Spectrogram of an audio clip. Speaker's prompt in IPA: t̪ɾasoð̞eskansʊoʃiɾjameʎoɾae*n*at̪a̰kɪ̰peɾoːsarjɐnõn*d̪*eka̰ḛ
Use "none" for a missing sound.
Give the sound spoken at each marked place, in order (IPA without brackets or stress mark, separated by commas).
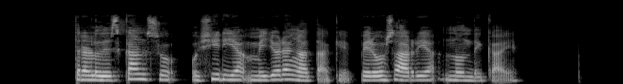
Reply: ŋ, d̪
